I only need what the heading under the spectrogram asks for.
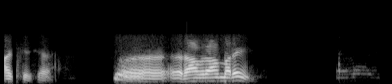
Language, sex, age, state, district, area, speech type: Dogri, male, 45-60, Jammu and Kashmir, Samba, rural, conversation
